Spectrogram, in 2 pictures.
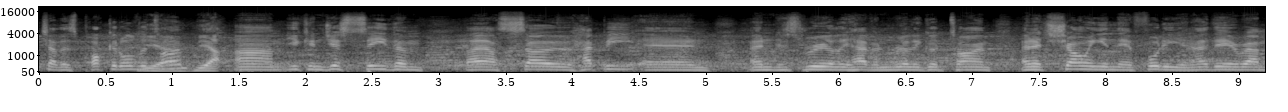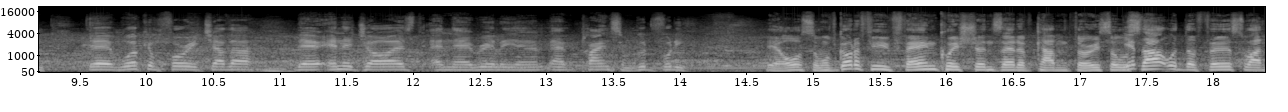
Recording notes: Live from the Lord Alfred on Caxton Street in Brisbane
